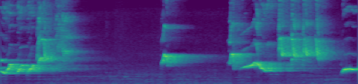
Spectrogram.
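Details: White-rumped shama song used as a lure to provoke a rival: loud, rich phrases mixing buzzy chatter with clear whistled notes, delivered in bursts about a second long separated by brief silences.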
